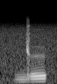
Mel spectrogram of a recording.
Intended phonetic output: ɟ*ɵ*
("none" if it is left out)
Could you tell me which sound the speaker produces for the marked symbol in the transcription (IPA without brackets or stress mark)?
ø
